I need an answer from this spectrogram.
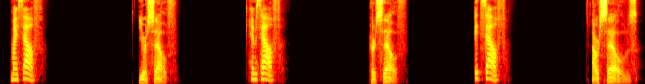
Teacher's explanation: reflexive pronouns stress the last syllable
